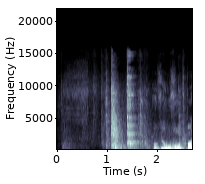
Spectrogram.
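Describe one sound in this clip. A window slides open with a rattle.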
